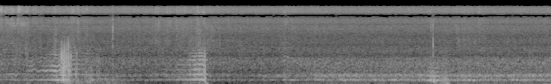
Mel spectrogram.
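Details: Rare Japanese honey bees from a storehouse nest under removal, humming in a low steady drone, broken by three sharp knocks or taps spaced a couple of seconds apart.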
